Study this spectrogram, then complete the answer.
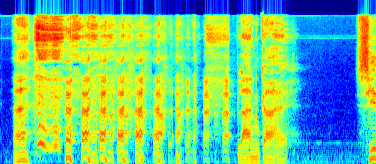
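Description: A man talks loudly with animation.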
